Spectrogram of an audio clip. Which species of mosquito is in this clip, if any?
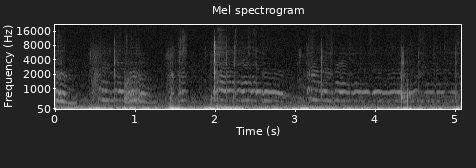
Mansonia africanus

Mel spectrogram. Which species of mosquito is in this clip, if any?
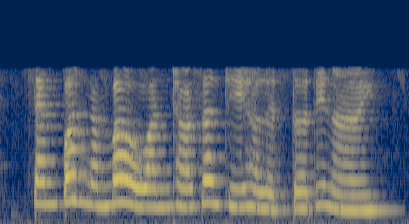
no mosquito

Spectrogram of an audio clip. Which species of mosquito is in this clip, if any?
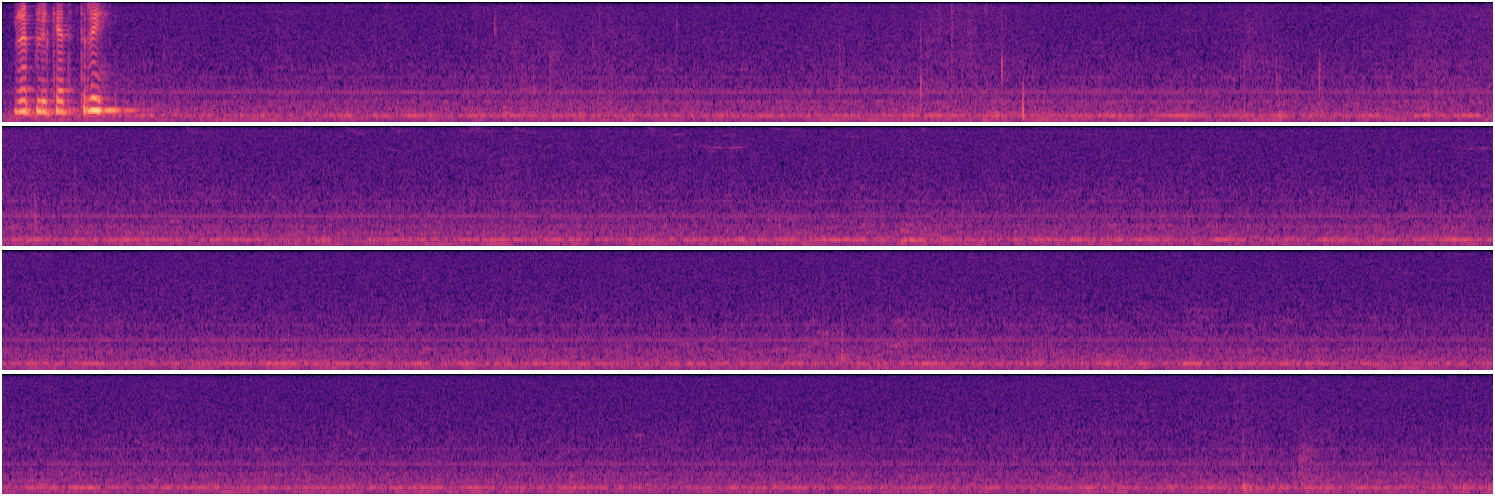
no mosquito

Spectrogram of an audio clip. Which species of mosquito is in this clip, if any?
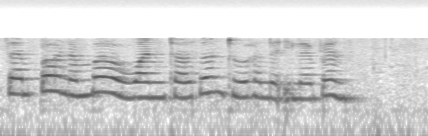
no mosquito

